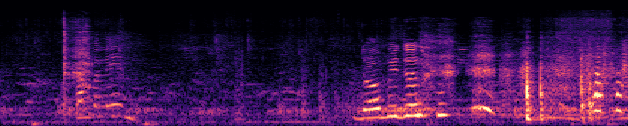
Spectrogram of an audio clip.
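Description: Metal ladle scraping and clinking against a wok and plate while thick sauce is spooned out, with two sharp clinks near the end.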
